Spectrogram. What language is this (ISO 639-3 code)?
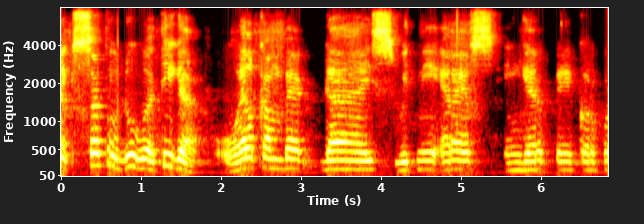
ind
